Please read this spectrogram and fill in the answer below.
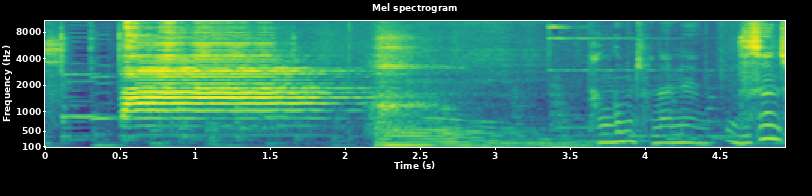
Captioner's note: A deep sigh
